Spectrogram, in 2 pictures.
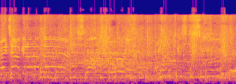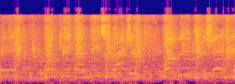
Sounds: male singing, speech, music

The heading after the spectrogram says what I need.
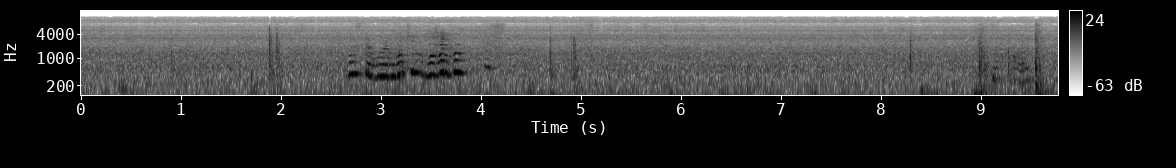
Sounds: speech

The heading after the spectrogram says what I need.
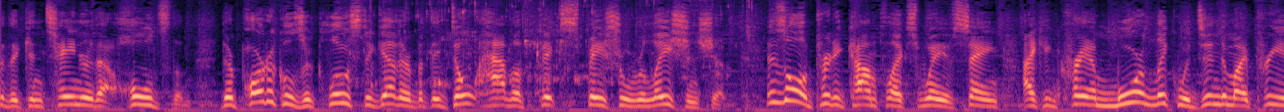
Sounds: music, speech

